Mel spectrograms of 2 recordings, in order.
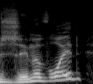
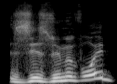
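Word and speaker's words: Xisumavoid: provide I call him Zuma void. And it's clearly Zizumavoid, but I call him It's not Exuma. It's Zumavoid. I don't even pronounce the X at the start.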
